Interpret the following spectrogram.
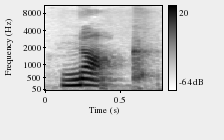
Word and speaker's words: knock: are some examples Knack knock knuckle you might also notice in the beginning of these words there's also the letter K which again is silent so there's two silent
